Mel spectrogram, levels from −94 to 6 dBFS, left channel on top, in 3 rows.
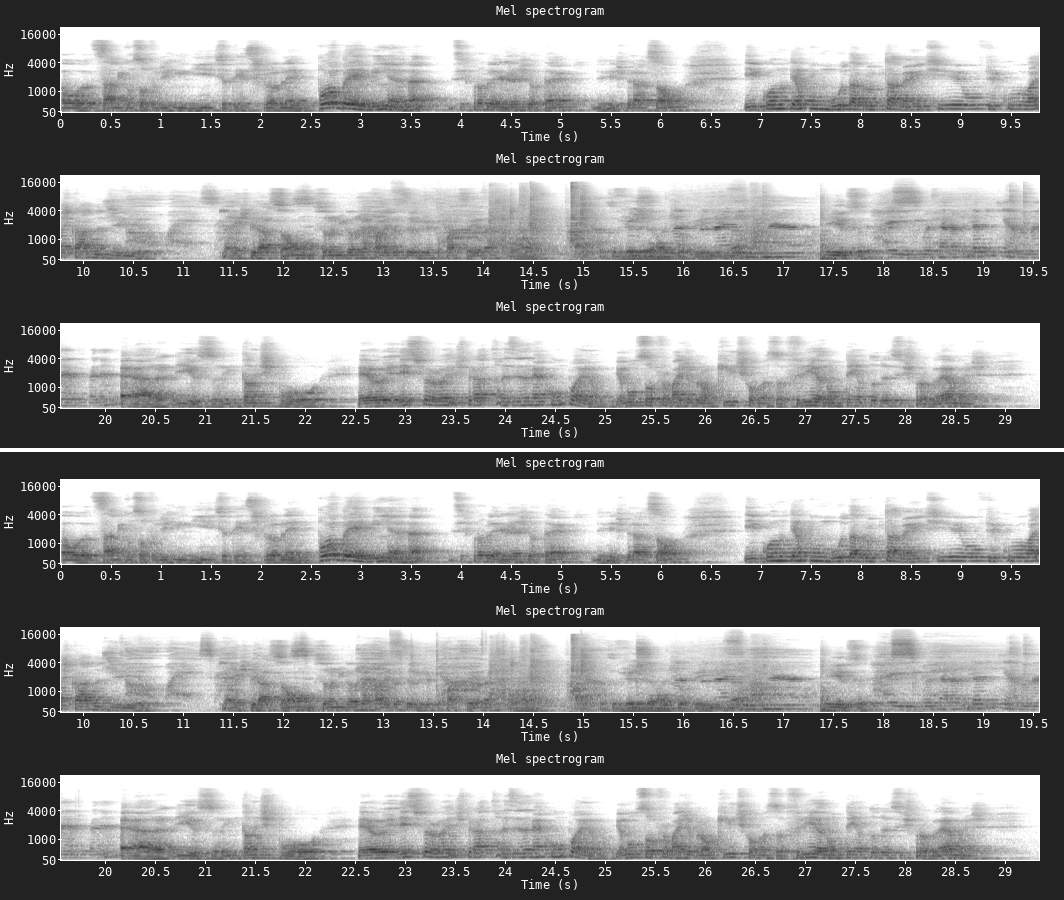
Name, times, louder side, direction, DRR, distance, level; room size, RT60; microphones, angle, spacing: voice 1, 0.0-10.7 11.4-14.6 15.2-16.6 17.4-18.1 20.2-29.1, equal, ahead, -3 dB, 1.1 m, -30 dB
voice 2, 4.2-4.6 15.4-17.3 17.5-20.2, left 2 dB, 35° left, -4 dB, 3.2 m, -36 dB
Whispering, 10.2-12.3 12.7-14.3 15.0-15.8 16.4-17.3 17.9-19.8, right 4 dB, 60° right, 1.3 m, -44 dB
sound 1, 12.5-19.5, equal, 20° left, 2.9 m, -42 dB
6.9 x 6.0 x 5.8 m, 0.73 s
head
